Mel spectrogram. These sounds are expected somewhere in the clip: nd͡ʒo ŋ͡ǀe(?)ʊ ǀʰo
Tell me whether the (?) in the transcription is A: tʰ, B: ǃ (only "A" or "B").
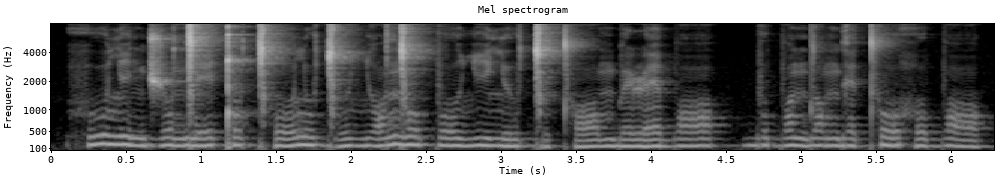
B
